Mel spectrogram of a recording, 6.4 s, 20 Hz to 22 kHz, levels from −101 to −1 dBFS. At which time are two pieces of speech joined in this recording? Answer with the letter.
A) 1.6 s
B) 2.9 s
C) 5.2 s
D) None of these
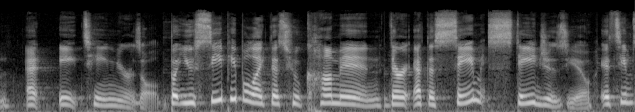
A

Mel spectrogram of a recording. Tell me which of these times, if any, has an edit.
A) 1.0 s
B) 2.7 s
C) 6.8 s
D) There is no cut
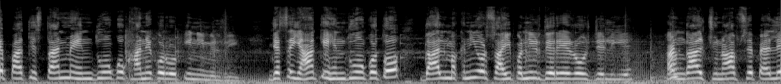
C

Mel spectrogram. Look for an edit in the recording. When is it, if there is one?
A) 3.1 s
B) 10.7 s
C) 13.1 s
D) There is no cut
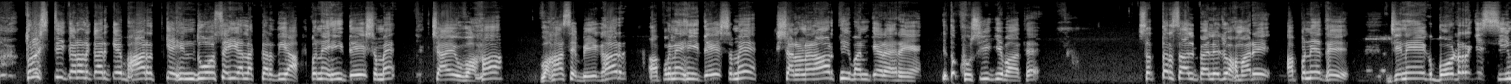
A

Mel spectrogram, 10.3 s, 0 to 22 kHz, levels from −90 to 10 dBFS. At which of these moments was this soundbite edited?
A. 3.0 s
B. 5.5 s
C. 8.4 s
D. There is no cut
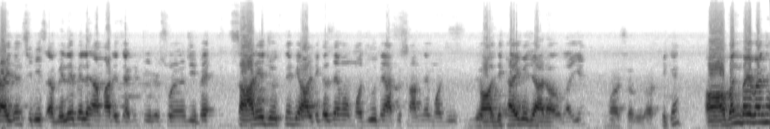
D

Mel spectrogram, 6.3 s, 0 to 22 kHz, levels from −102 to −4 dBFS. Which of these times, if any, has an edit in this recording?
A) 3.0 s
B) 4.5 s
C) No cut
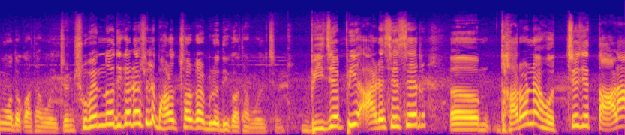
A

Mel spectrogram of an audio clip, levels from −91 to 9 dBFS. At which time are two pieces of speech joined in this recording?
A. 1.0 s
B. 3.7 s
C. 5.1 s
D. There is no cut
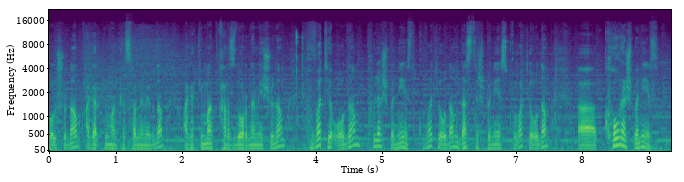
B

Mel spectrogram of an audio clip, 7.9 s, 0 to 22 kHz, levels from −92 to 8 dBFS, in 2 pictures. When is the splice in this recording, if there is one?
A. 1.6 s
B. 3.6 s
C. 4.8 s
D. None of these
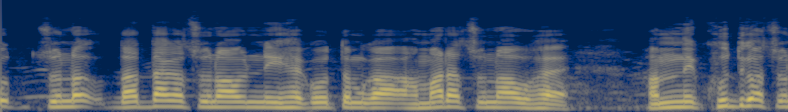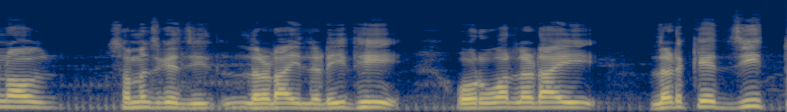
D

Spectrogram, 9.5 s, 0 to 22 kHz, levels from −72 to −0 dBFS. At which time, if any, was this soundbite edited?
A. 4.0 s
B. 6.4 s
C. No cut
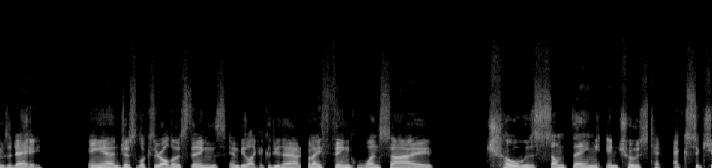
A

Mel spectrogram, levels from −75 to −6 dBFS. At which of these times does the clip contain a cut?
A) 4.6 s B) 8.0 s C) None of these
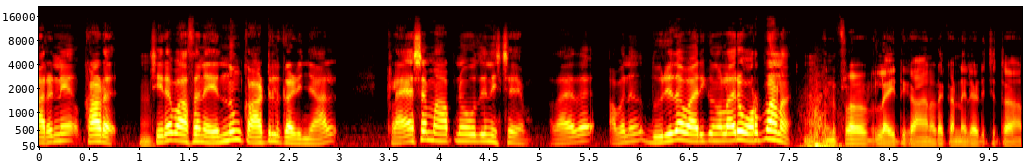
B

